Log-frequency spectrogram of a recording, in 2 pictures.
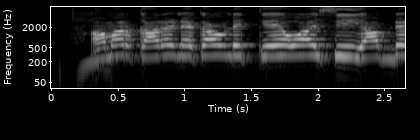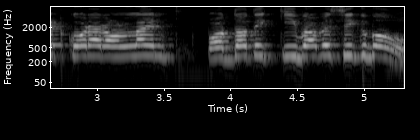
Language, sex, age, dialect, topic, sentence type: Bengali, male, 18-24, Jharkhandi, banking, question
